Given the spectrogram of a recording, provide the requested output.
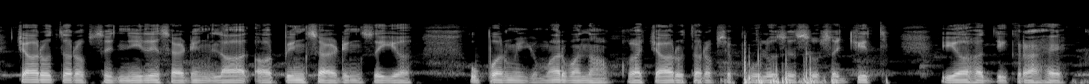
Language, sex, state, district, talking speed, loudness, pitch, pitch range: Hindi, male, West Bengal, Kolkata, 130 wpm, -18 LUFS, 95 Hz, 90-100 Hz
